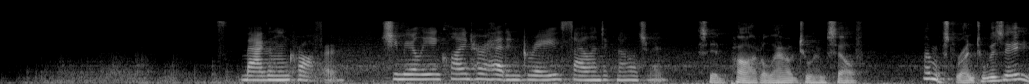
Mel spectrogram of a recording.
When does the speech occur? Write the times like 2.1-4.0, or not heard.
2.1-10.2.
